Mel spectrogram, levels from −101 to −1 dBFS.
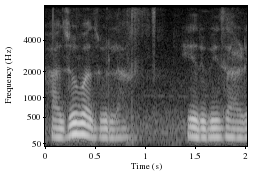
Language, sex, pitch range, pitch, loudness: Marathi, female, 140-150 Hz, 145 Hz, -28 LUFS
